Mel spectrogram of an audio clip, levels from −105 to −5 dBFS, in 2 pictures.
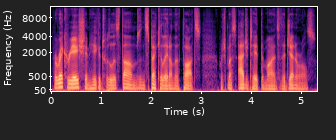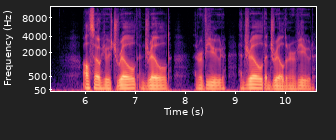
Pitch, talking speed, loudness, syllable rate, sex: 90 Hz, 190 wpm, -22 LUFS, 6.1 syllables/s, male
